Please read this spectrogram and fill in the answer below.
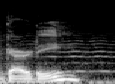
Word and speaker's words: Gardaí: The way they spell guards looks like it's the Gardaí, which actually is the way they pronounce in Ireland. It's G-A R-D-A. It looks like Garda, but you actually pronounce it the Gardaí, which is just the Irish police.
